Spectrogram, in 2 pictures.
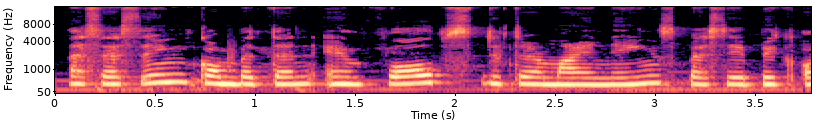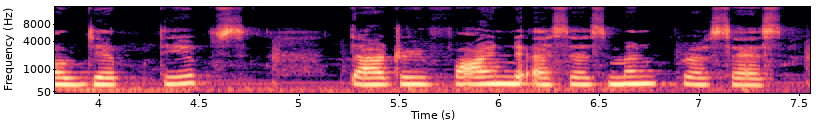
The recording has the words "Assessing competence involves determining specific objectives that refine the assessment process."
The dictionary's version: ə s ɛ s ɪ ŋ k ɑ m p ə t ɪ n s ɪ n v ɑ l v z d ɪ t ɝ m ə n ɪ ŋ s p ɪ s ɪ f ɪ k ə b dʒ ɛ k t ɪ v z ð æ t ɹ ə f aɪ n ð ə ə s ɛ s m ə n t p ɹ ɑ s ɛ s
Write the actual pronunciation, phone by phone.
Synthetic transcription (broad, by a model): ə s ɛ s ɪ ŋ k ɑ m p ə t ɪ n ɪ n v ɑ l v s d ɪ t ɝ m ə n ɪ ŋ s p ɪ s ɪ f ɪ k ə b dʒ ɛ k t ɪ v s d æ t ɹ ə f aɪ n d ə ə s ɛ s m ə n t p ɹ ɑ s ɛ s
